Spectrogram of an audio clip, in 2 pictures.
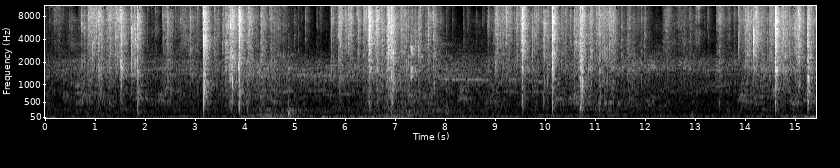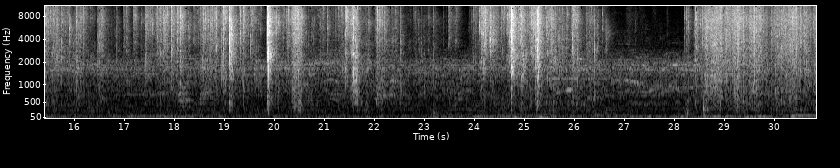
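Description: Foil wrappers of Topps Chrome baseball card packs being torn open and crinkled, with card stacks handled, making irregular sharp crackles and clicks throughout.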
